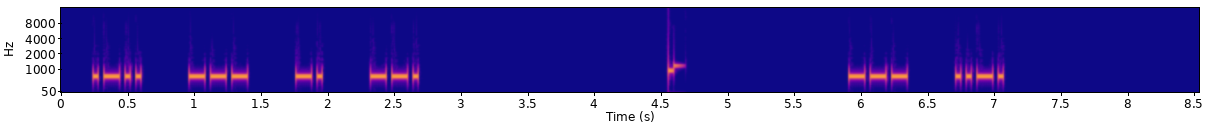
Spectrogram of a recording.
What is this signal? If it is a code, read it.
Morse code, heard as a keyed tone, about 30 wpm, spaced as for 17 wpm, 700 Hz. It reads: LONG OF
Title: 3x Character Spacing - Top 100 Words - 30wpm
